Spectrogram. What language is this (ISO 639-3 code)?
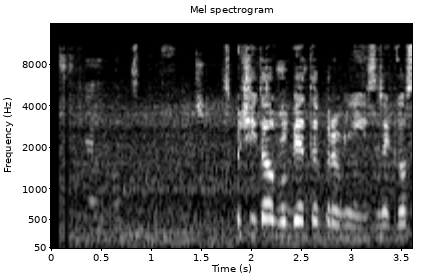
ces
